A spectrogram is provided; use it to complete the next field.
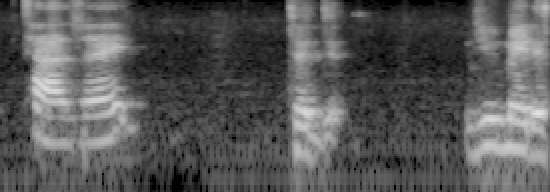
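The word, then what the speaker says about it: Tjay: Taj to You made it sound better. So, we gonna go with your version. Taj.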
